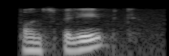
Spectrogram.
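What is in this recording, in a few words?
"wanns beliebt", Alsatian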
